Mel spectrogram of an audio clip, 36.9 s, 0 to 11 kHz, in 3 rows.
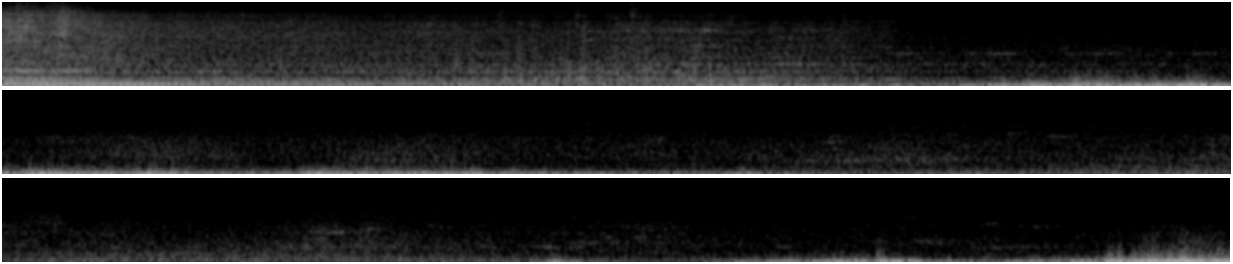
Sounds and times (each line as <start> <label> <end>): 0.0 train horn fading in the distance 13.8
0.0 train heading south 36.8
0.0 wind 36.8
27.4 train horn fading in the distance 35.2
